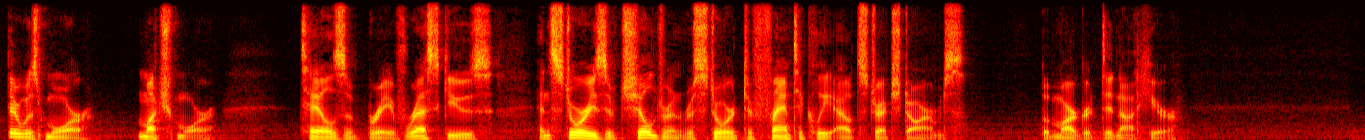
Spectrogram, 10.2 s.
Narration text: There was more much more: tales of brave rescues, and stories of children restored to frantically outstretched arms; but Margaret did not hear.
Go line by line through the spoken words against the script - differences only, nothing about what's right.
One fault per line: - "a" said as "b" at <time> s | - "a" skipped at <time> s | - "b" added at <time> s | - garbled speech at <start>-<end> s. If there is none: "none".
none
